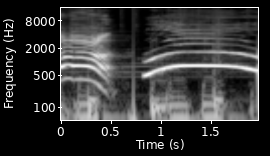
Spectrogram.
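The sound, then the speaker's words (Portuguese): A voice imitates an ambulance siren: a loud, wavering wail that slides down in pitch, breaks off, then rises and holds a long, steady tone for over a second. “Não sei o que foi isso, essa ambulância.”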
